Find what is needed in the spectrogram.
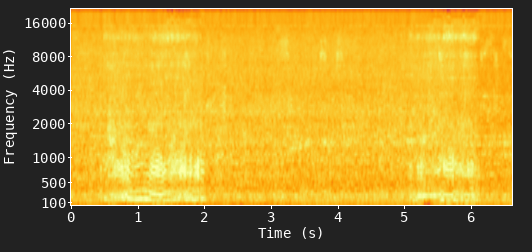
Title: Jackson the snoring Shih Tzu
